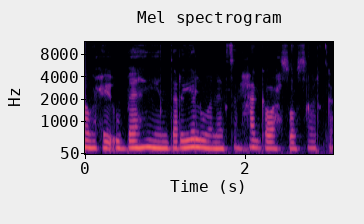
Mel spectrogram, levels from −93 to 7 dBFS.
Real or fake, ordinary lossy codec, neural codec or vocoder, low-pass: real; Opus, 32 kbps; none; 10.8 kHz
